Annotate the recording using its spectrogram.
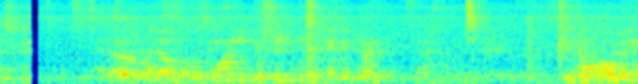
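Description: Several people murmur quietly in a large echoing room.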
